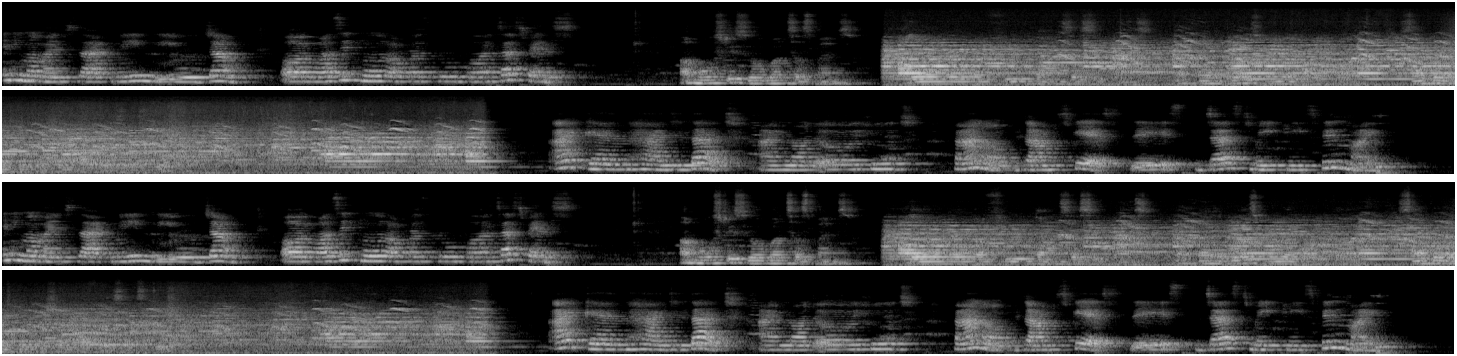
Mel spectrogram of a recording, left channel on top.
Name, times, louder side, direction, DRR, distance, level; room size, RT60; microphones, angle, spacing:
voice 1, 0.0-2.4 2.8-5.7 20.0-23.6 24.1-28.3, right 1 dB, 30° right, -4 dB, 2.4 m, -25 dB
voice 2, 6.7-8.5 9.0-13.6 14.0-16.4 16.7-16.8 17.1-18.6 19.1-19.7 22.0-22.3 22.6-22.7 23.3-23.5 24.2-24.6 25.3-25.5 27.9-28.0, right 1 dB, 65° right, -8 dB, 3.5 m, -29 dB
sound 1, 8.8-19.4, left 4 dB, 50° left, 1.8 m, -22 dB
10.5 x 7.5 x 3.9 m, 0.71 s
head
